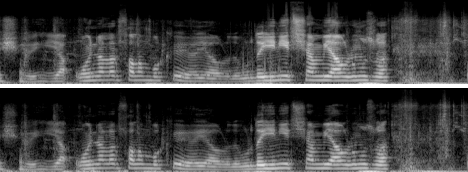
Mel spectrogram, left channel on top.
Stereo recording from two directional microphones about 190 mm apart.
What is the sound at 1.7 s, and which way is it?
Speech, 50° right (ahead or behind).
